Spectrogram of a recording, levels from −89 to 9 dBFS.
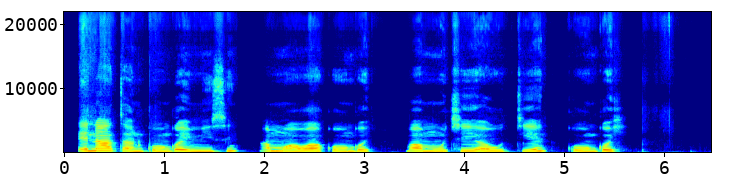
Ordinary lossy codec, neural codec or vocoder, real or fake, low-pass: none; vocoder, 44.1 kHz, 128 mel bands every 256 samples, BigVGAN v2; fake; none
